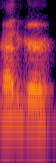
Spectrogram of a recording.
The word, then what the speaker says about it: Hedger: His name was Hedger No way. with an H. No. But like way. spelled like Edgar? Edgar, just with an H in front of it. Hedger.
